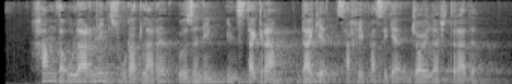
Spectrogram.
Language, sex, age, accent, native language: Uzbek, male, 18-24, Andijon, Uzbek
